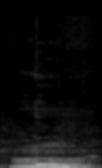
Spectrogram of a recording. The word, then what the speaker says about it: moon: Ustedes dirán, ¿por qué si esto se dice se pronuncia moon como U?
